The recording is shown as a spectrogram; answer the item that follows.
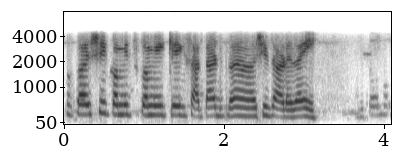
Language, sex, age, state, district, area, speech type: Goan Konkani, female, 30-45, Goa, Murmgao, rural, conversation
